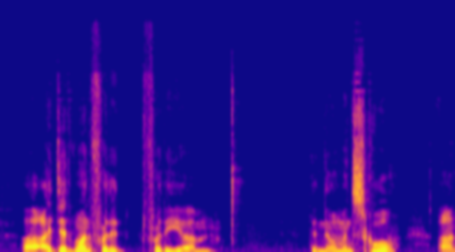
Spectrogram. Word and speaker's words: Gnomon: The Gnomon Workshop. It's spelled Gnomon.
